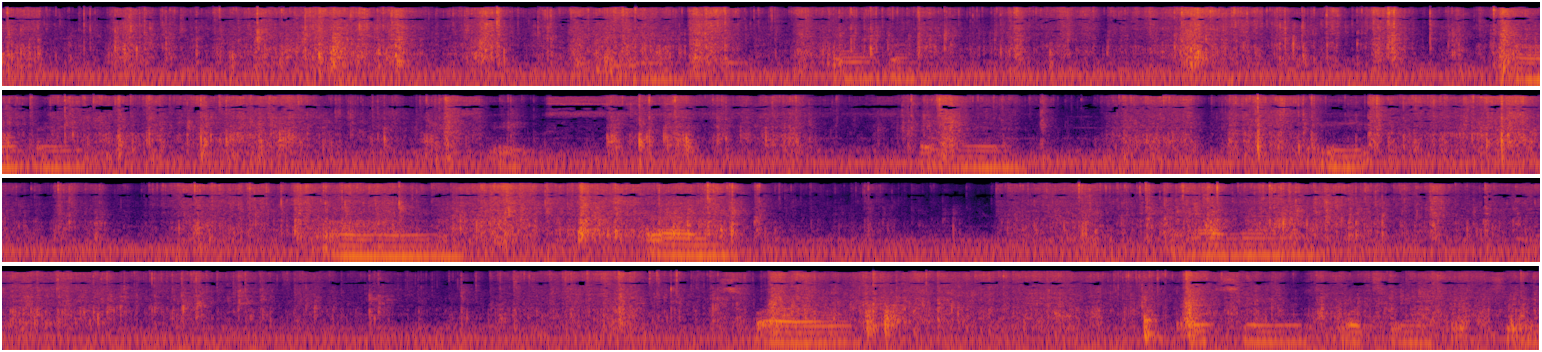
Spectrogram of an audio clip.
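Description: Plastic treat bags and snack wrappers crinkling and rustling as they are handled and sorted, over a steady low hum.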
